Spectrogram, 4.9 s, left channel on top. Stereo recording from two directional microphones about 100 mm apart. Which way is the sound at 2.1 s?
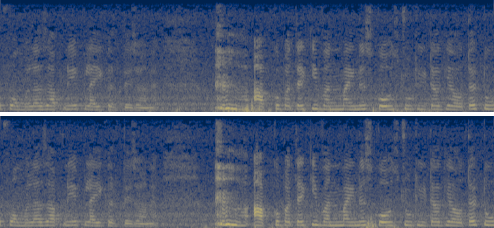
70° right (ahead or behind).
